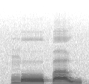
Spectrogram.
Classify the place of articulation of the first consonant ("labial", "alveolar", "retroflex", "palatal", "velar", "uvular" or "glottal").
labial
